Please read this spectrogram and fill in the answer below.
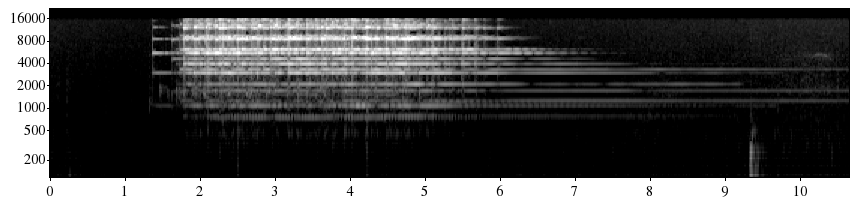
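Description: A set of altar (sanctus) bells shaken rapidly for about four seconds at the elevation of the chalice, then left to ring out and fade slowly. A light thump near the end.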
